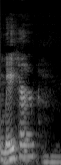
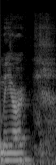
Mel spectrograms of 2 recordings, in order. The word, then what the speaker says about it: Maher: I said, why I say his last name like that? Bill Maher? Maher? I usually say it like Bill Maher.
